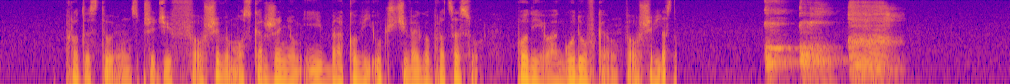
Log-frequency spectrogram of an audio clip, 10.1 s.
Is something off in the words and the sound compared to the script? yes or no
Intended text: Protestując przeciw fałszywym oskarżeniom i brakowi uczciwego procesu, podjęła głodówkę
yes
